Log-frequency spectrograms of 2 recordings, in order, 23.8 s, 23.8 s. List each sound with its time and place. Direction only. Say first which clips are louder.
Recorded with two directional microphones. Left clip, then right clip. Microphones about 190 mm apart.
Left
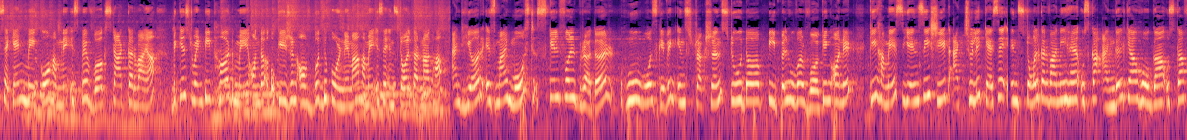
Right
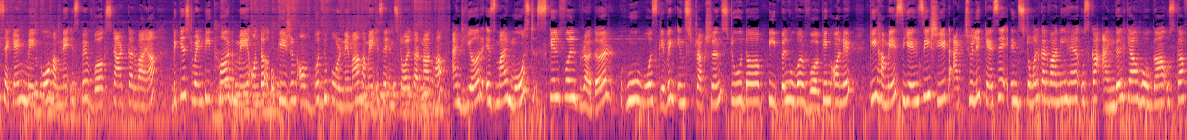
0.1 s a woman's voice: left 2 dB; 30° left (ahead or behind)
